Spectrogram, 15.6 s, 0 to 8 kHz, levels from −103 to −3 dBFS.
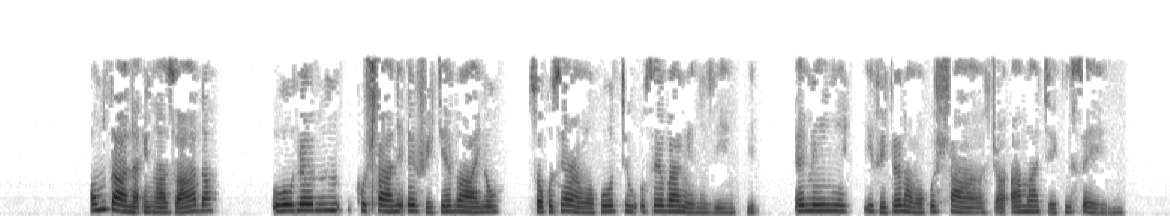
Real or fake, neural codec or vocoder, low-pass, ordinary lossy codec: fake; autoencoder, 22.05 kHz, a latent of 192 numbers a frame, VITS, trained on one speaker; 7.2 kHz; MP3, 24 kbps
